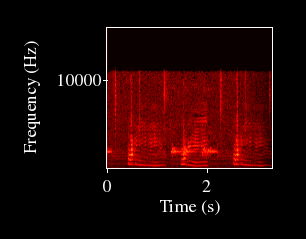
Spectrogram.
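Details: Two bowerbirds mimic a woman calling her cat, Bonnie: three drawn-out, voice-like calls falling in pitch, about one second apart, over a low background rumble. They learned it in under a year from her daily calls.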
